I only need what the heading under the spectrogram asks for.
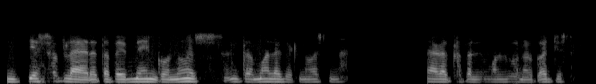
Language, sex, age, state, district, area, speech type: Nepali, male, 18-30, West Bengal, Darjeeling, rural, conversation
